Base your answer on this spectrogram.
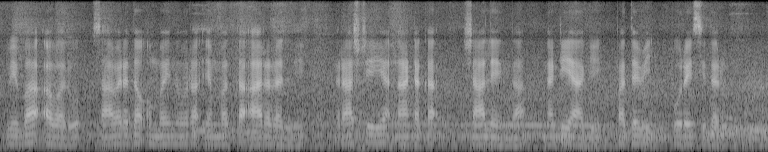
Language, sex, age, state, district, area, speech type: Kannada, male, 18-30, Karnataka, Shimoga, rural, read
